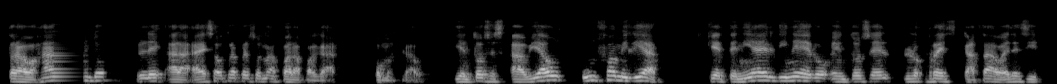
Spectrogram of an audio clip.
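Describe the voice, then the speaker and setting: A male pastor leads a Bible study with an earnest, storytelling delivery, often calling his listeners brothers. His voice sits at an ordinary middle pitch. The recording sounds dull and slightly lo-fi. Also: a little mellow.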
